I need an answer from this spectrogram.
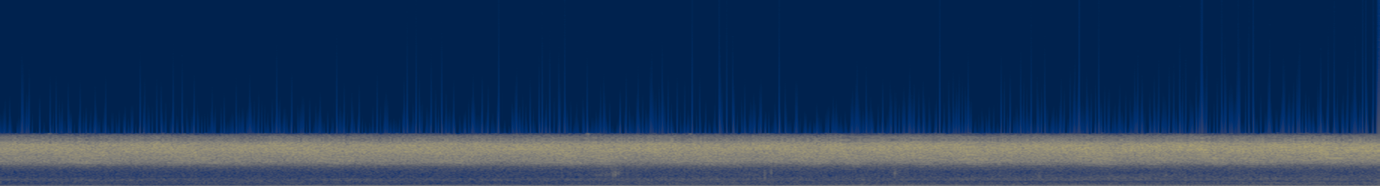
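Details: Cicadas in a continuous, steady, high buzzing chorus with no breaks, over a strong low rumbling hum and faint scattered clicks.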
